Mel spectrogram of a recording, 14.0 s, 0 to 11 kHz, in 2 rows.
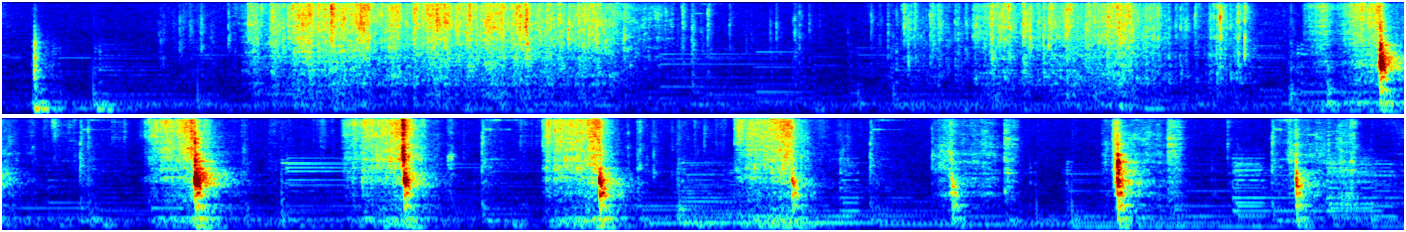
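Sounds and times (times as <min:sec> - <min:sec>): knife cutting on cutting board: 0:06.5 - 0:07.1, 0:07.8 - 0:11.1, 0:11.7 - 0:13.8.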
